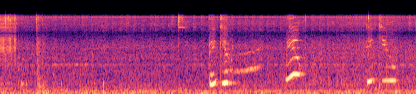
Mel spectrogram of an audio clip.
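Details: Yori, a young female cat adopted from the SPCA who chirps rather than meows, playing fetch indoors; short rising chirps around four and six seconds, then a brief trill near the end, over quiet room hum.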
